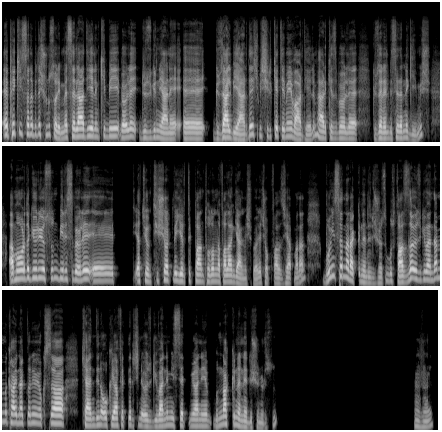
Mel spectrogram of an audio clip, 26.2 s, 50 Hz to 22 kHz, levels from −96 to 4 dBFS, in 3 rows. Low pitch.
No: medium, 155 Hz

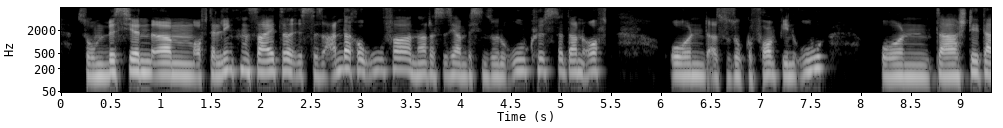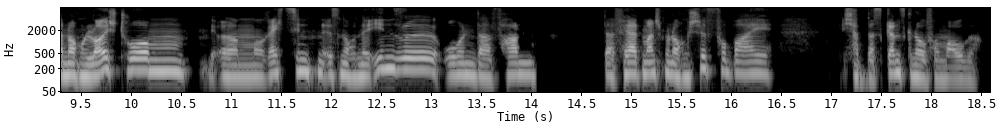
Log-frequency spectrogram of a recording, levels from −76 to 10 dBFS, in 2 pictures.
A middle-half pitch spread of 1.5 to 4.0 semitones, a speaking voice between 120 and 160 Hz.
No: average, 4.6 semitones; medium, 140 Hz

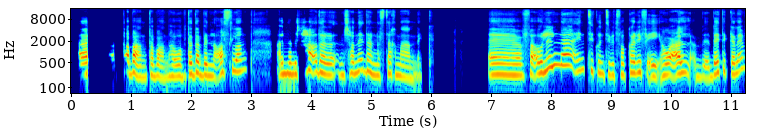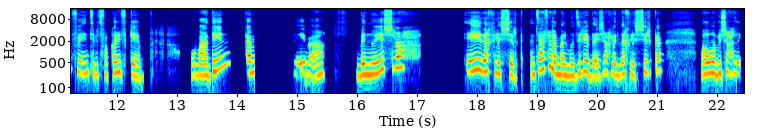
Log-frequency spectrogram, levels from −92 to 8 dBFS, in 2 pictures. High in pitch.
Yes: very high, 250 Hz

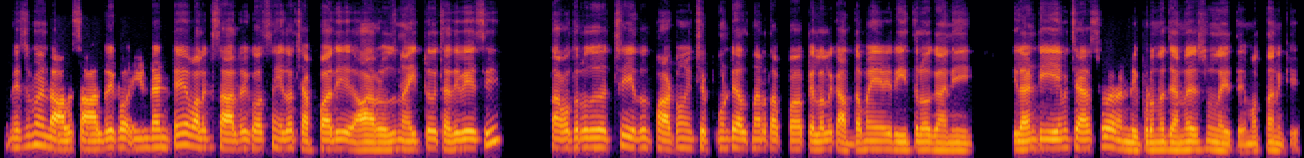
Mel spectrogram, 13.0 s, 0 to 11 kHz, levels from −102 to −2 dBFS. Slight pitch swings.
No: average, 3.1 semitones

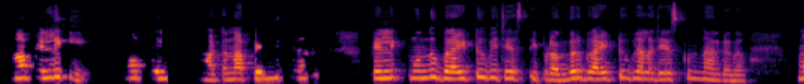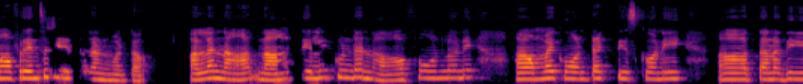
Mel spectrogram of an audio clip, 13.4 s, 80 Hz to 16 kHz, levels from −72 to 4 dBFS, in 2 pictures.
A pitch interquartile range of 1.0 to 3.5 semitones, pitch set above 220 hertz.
Yes: narrow, 2.6 semitones; very high, 275 Hz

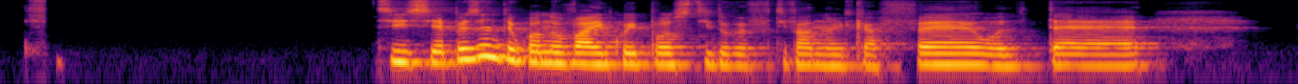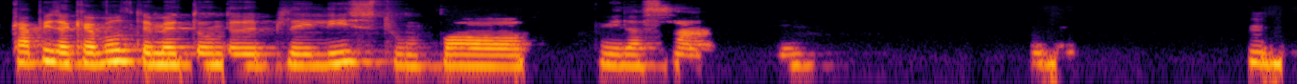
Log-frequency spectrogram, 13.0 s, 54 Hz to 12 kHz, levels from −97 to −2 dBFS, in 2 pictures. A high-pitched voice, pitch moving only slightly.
Yes: high, 195 Hz; narrow, 1.8 semitones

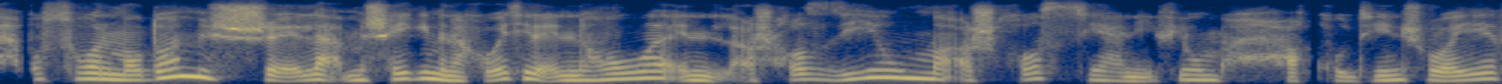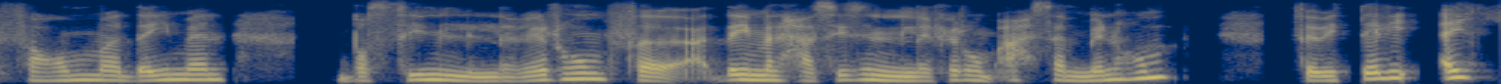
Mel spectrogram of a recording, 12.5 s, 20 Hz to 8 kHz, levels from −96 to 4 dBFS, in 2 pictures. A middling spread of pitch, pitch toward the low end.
No: average, 4.5 semitones; medium, 175 Hz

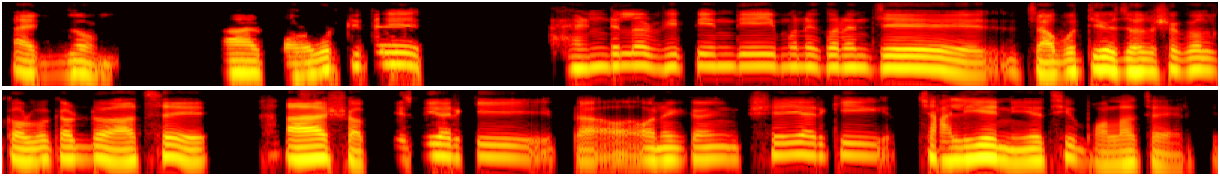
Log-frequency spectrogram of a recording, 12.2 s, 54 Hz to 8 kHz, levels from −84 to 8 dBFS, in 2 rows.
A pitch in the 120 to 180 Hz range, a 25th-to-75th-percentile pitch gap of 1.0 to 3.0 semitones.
No: medium, 140 Hz; average, 5.1 semitones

